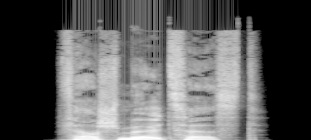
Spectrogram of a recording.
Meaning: second-person singular subjunctive II of verschmelzen
- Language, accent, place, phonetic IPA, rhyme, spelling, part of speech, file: German, Germany, Berlin, [fɛɐ̯ˈʃmœlt͡səst], -œlt͡səst, verschmölzest, verb, De-verschmölzest.ogg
